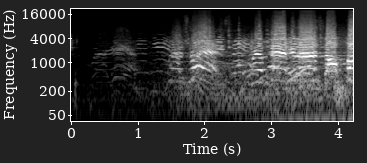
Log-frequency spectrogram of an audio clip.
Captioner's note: group Chanting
